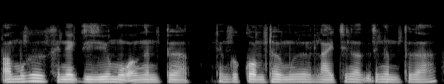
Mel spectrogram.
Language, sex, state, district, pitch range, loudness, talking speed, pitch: Wancho, male, Arunachal Pradesh, Longding, 110-120 Hz, -18 LUFS, 230 wpm, 115 Hz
